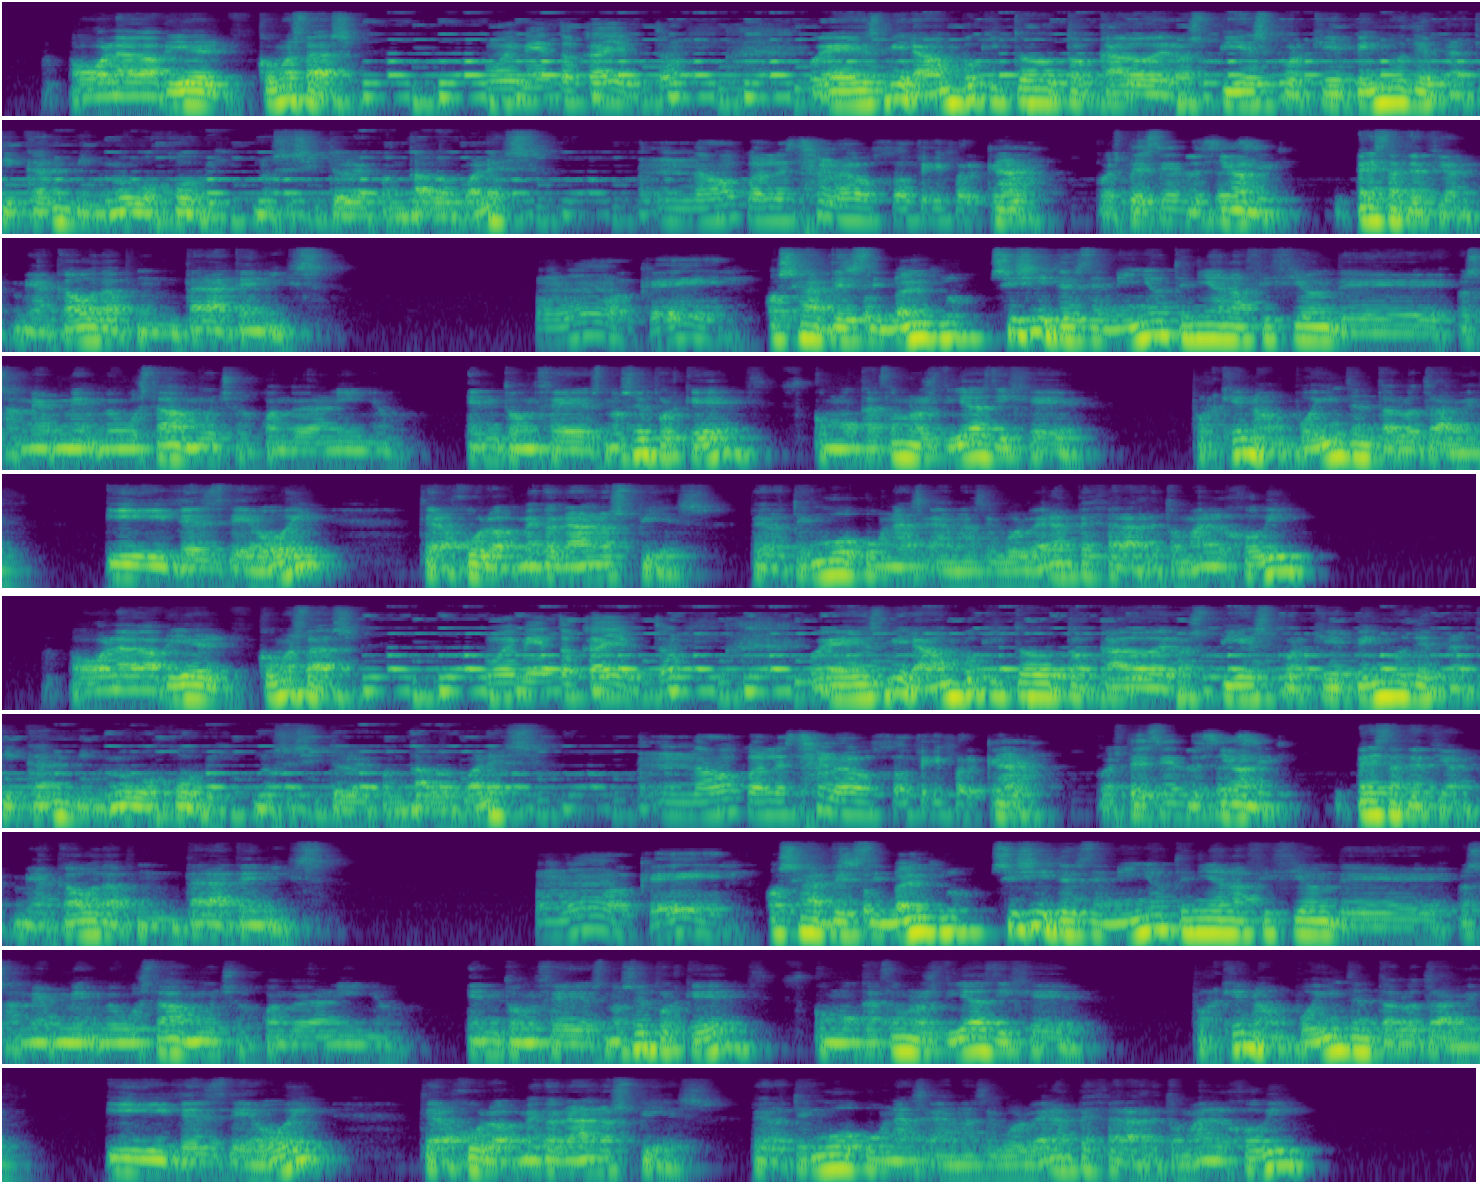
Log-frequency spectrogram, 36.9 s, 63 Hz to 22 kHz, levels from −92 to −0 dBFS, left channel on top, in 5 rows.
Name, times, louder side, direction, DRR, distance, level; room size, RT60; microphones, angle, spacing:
voice 1, 0.3-1.8 4.0-10.1 12.3-12.6 12.9-13.8 14.2-16.4 18.6-24.2 24.5-25.9 26.2-27.6 28.1-29.6 30.1-31.2 31.7-36.1, equal, 30° left, 1.4 m, -24 dB
sound 1, 1.7-11.9, right 1 dB, 5° right, 0.7 m, -31 dB
voice 2, 2.4-4.0 10.6-12.5 13.0-13.7 17.4-18.5 19.2-19.4, right 1 dB, 35° right, 1.7 m, -30 dB
4.7 x 3.1 x 2.9 m
head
